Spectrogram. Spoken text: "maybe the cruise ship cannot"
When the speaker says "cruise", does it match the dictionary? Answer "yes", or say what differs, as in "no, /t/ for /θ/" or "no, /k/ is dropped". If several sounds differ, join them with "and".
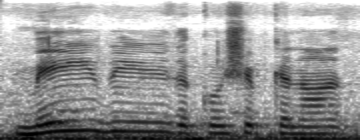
no, /ɹ/ is dropped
